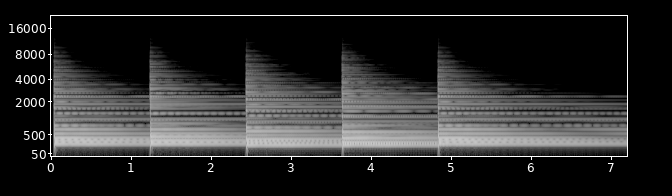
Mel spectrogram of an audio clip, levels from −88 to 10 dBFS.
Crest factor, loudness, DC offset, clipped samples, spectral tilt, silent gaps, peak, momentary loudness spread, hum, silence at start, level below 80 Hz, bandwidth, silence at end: 14 dB; -16 LUFS; under 0.1%; under 0.1%; -6 dB/octave; none; -2 dBFS; 9 LU; none; 0.05 s; -64 dBFS; 7.6 kHz; 0 s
